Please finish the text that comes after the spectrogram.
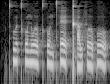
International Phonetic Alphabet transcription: t̪ʰ u˧ ə̯ kʰ o˧ n ʋ ɤː˧˩ kʰ o˧˩ n t̪ʰ ɛː˥˨ t̚ kʰ a˩˧ w f ɤː˧˩ p o˥˨

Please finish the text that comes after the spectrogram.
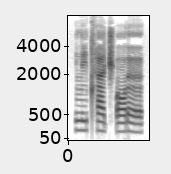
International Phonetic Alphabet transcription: l i tʰ æ t͡ʃʼ ɔ ɾ ə

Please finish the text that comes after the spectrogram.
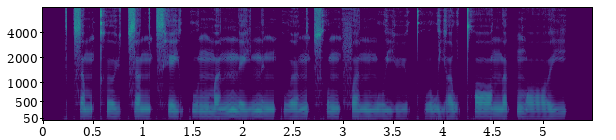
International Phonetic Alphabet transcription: t͡s ɐ˨˧ m kʰ ɵ˨˧ ɥ t͡s ɐ˨ ŋ t͡sʰ e˧ j kʷ ɐ˧ ŋ m ɐ˨˥ n n̪ e˨˥ j n̪ ɪ˨ ŋ kʷ œː˨˥ ŋ t͡sʰ ʊ˧ ŋ f ɐ˨ n m uː˨˩ j yː˨ kʷʰ ɐ˨˩ w j ɐ˨˥ w t̪ʰ ɔː˧ n̪ ɐ˨˥ k̚ m ɔː˨˥ j

